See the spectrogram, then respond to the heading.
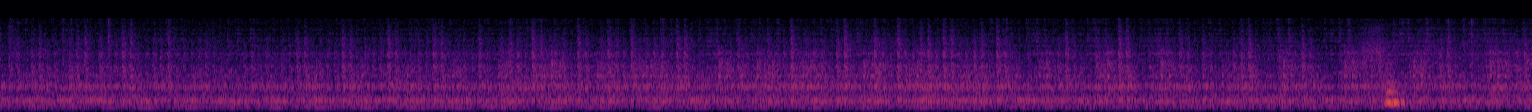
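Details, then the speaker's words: Old Montgomery Ward fan-forced radiant heater: steady whirring fan with loose, uneven ticking and rattle; suspected blade loose on its rubber hub plus play in dry bearings. "rattly old fan."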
